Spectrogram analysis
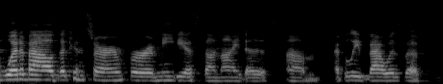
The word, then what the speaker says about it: mediastinitis: And then what about the concern for mediastinitis? I believe that was the correct pronunciation.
